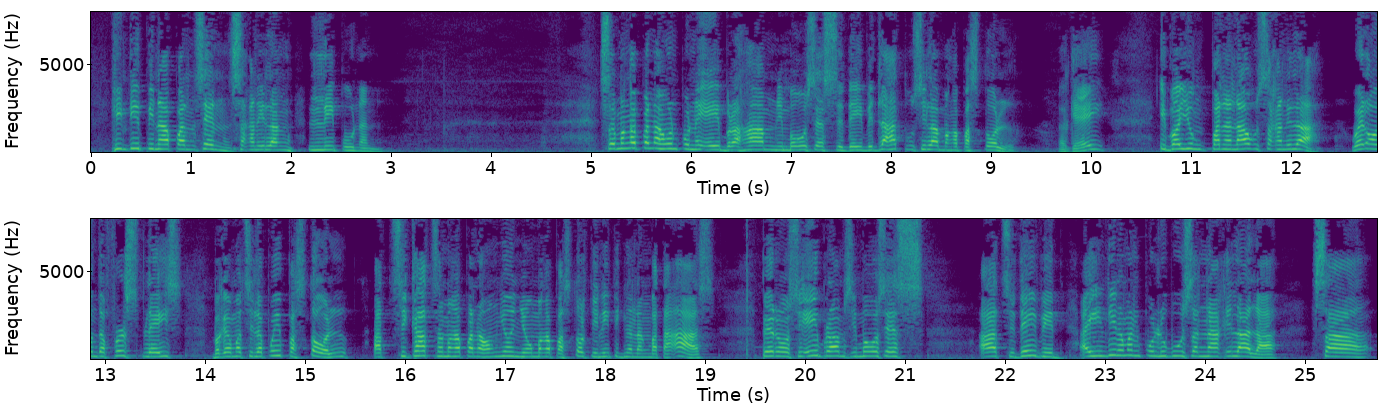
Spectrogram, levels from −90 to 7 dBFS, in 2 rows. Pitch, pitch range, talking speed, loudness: 240 Hz, 215-260 Hz, 145 wpm, -20 LUFS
